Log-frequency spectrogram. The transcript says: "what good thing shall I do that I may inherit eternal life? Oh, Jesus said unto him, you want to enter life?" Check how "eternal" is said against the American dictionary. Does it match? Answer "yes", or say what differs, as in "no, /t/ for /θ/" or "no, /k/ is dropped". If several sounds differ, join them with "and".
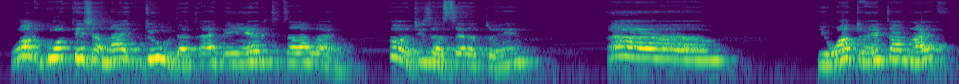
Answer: no, /n/ is dropped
